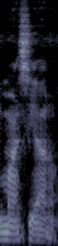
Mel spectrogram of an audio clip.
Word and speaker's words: Marciano: but this is Rocky Marciano so apologize for the mistake the miscon pronunciation but here we go the correct pronunciation Rocky Mr Rocky Marciano here we go boxing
